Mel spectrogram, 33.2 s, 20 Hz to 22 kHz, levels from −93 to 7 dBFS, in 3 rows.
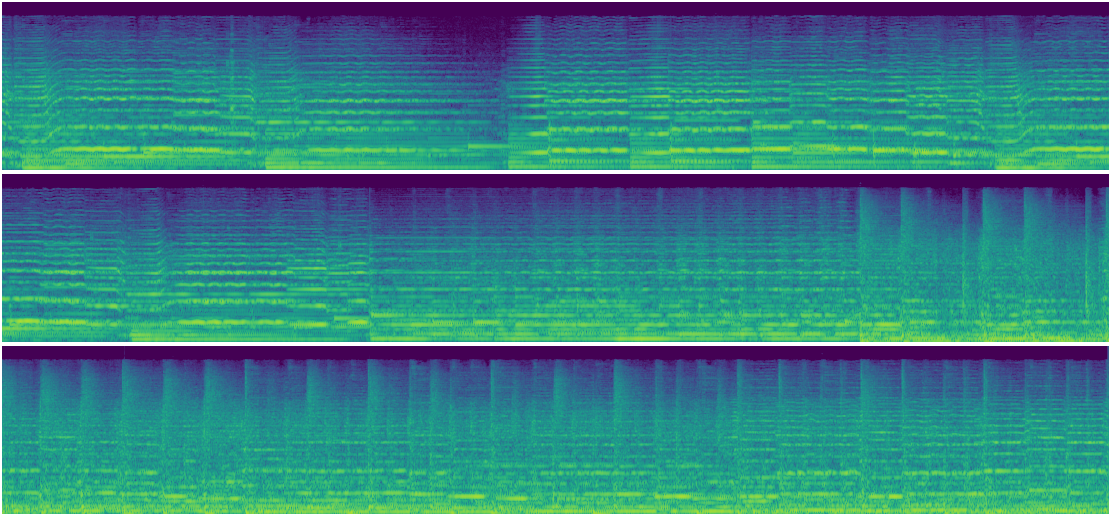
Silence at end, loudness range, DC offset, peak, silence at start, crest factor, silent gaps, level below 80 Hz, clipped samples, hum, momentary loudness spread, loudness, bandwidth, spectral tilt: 0 s; 3 LU; under 0.1%; 0 dBFS; 0 s; 12 dB; none; -24 dBFS; under 0.1%; none; 5 LU; -12 LUFS; 15 kHz; -6 dB/octave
